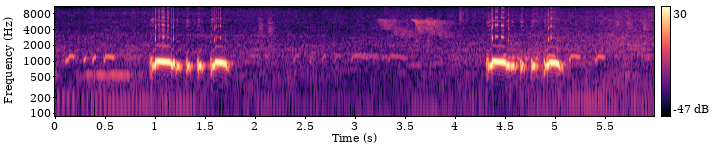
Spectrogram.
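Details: Zebra dove in crossing style, used to make other doves call back. Two loud phrases of quick warbling coos about three seconds apart, with softer distant dove notes between them and a faint high chirp.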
